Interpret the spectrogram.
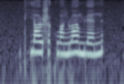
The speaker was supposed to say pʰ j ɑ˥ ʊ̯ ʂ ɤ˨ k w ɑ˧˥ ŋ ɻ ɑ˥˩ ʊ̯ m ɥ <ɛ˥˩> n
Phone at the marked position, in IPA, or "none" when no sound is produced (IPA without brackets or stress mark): ɛ˧˥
